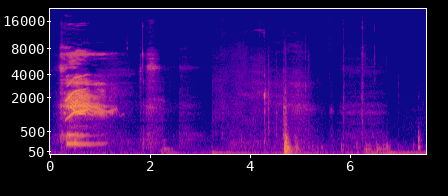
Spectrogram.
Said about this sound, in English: There's a cat back there.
